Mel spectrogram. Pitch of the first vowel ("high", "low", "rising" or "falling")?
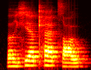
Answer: low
